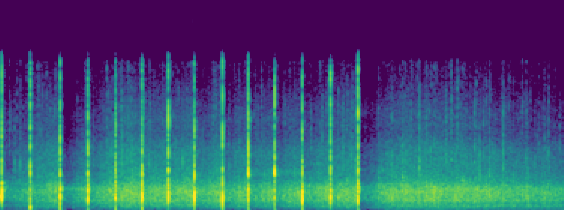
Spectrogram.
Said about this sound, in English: A round of applause for all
